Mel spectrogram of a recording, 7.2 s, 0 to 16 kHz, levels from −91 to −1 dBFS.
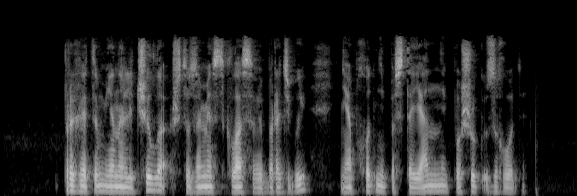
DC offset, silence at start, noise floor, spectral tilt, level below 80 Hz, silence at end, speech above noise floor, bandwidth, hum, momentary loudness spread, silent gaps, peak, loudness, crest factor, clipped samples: under 0.1%; 0.8 s; -79 dBFS; -4 dB/octave; -52 dBFS; 0.75 s; 50 dB; 8.2 kHz; none; 8 LU; none; -8 dBFS; -29 LUFS; 22 dB; under 0.1%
